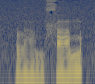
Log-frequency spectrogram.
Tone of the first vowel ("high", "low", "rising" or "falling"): low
